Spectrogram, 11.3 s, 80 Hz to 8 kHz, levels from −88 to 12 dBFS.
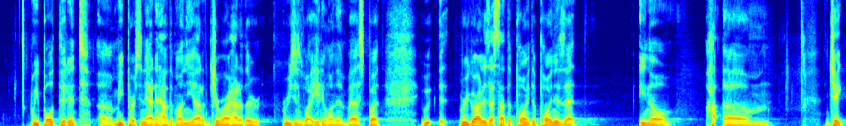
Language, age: English, 20-39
